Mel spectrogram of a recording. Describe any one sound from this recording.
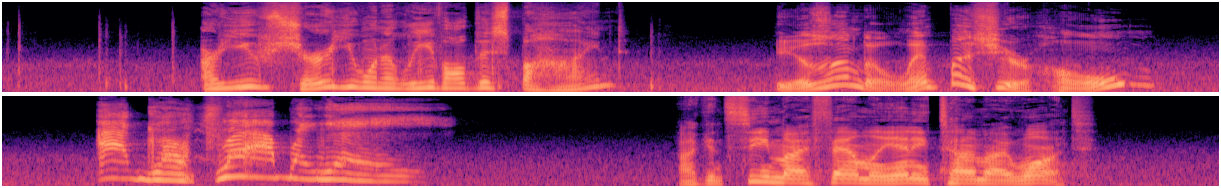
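A young man speaks calmly and questioningly through a microphone.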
